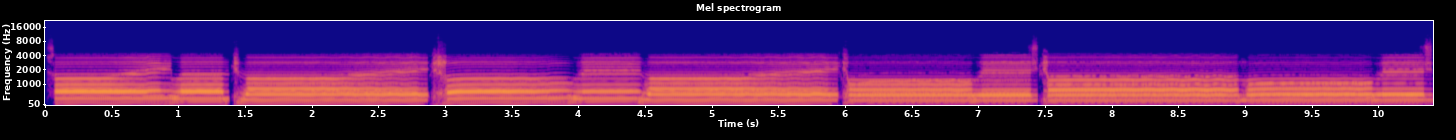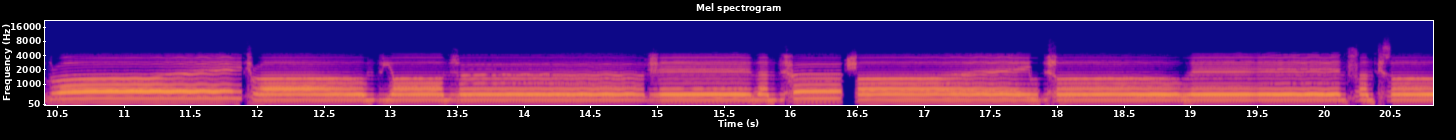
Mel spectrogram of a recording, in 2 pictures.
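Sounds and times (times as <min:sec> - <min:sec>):
alto voices singing: 0:00.0 - 0:20.8.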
